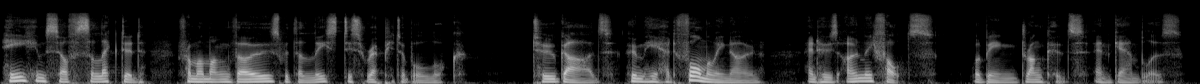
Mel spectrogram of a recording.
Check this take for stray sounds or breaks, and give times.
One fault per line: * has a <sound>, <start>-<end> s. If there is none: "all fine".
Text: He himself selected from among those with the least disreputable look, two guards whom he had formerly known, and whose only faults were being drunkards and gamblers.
all fine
